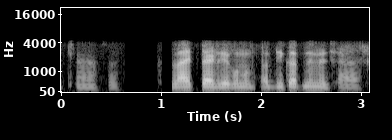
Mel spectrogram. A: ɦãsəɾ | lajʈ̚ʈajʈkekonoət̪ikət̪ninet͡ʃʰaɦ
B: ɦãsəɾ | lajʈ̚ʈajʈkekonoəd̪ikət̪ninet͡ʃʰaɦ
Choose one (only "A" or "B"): B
